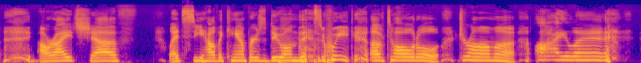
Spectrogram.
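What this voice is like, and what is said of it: Imitates a cartoon game show host. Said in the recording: “I'm talking like Chris McClane from Total Drama Island ... my Chris McClane impression”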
